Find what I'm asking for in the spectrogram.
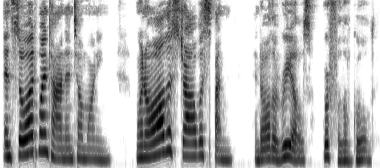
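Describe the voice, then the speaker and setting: A woman storyteller reading a fairy tale aloud in an expressive, theatrical and clearly enunciated way. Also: mid-range voice, normal speed.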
